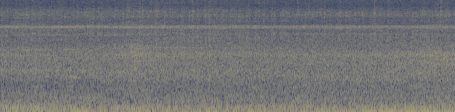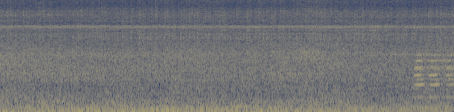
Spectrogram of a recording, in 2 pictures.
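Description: Steady street traffic rumble, with a short vehicle horn beep near the end.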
